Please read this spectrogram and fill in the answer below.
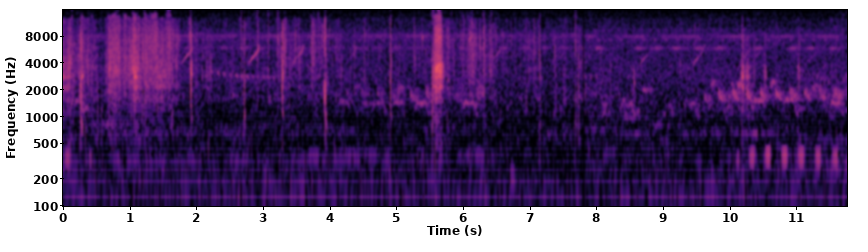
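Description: Near silence: faint outdoor ambience with scattered soft clicks and, near the end, a faint rapid run of bird chirps.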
